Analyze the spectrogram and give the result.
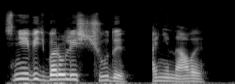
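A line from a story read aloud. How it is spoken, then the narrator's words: Angry smirking. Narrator (Russian): зло усмехнулась Давора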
